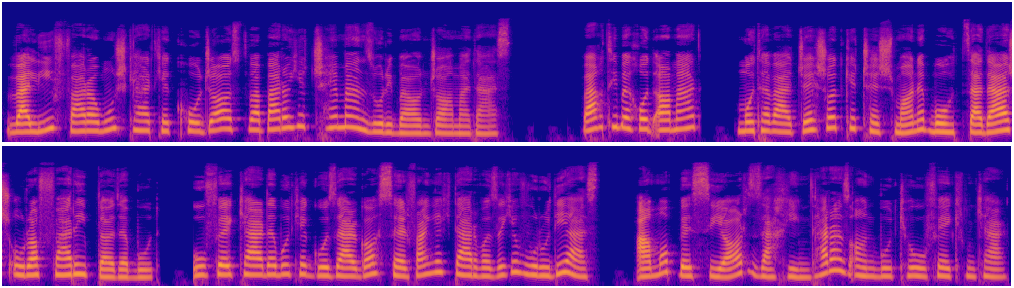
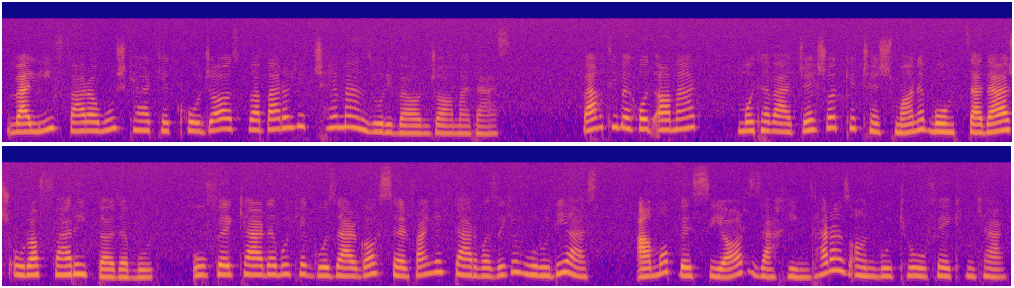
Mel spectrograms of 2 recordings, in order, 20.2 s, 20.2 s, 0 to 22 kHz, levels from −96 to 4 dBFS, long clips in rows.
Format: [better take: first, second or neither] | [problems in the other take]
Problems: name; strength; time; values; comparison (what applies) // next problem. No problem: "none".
first | hiss; noticeable; throughout; 15 dB below the speech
